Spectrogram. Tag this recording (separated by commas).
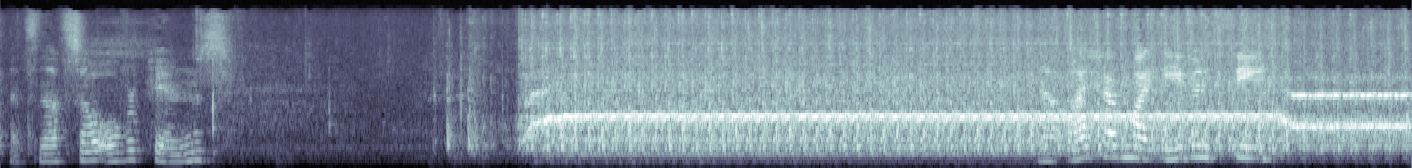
Speech, inside a small room, Sewing machine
